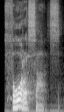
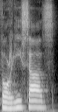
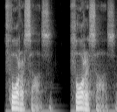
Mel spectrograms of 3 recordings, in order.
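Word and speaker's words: Thurisaz: to the next so this one is going to be foresas so it's not thorisa's something like that it's actually kind of a short eye I mean if you're getting into pedantic territory here but you know just roughly four sauce so that's also how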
